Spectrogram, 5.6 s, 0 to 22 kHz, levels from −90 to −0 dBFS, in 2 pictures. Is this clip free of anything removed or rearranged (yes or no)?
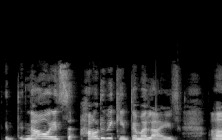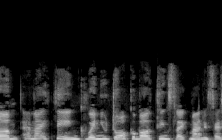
yes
